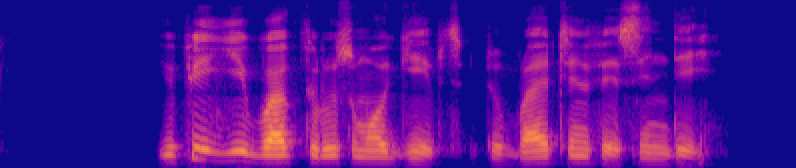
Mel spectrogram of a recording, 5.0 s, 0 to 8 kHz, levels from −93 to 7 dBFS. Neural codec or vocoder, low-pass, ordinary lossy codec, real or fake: none; none; none; real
